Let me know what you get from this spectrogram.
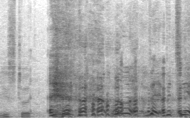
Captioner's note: laughs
